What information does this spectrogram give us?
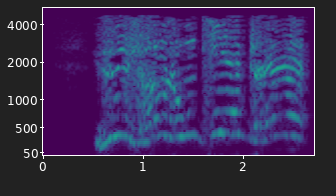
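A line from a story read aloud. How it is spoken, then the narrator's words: Loud shout. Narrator (Chinese): 明珠高声喝喊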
